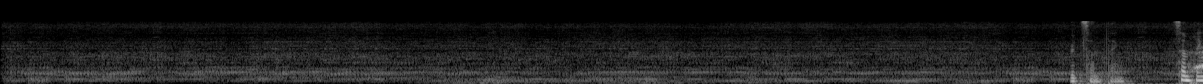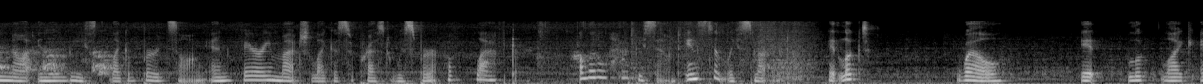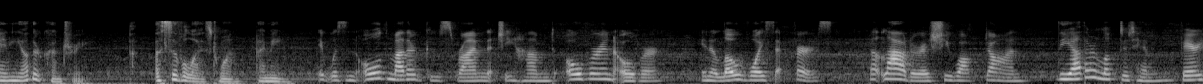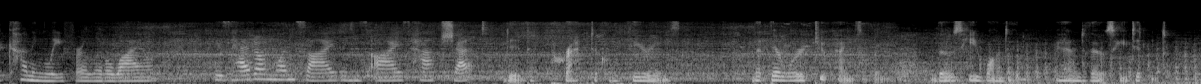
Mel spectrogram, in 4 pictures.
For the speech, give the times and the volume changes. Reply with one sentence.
You can hear the speech from 10.7 to 47.9 s, at a steady volume.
